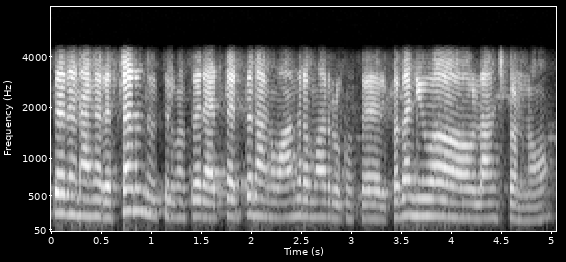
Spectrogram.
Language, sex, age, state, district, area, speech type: Tamil, male, 30-45, Tamil Nadu, Tiruchirappalli, rural, conversation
